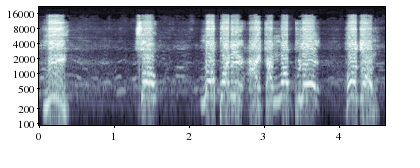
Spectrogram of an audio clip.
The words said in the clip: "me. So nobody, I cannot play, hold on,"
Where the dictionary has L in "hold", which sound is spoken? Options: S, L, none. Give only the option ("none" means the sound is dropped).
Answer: none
